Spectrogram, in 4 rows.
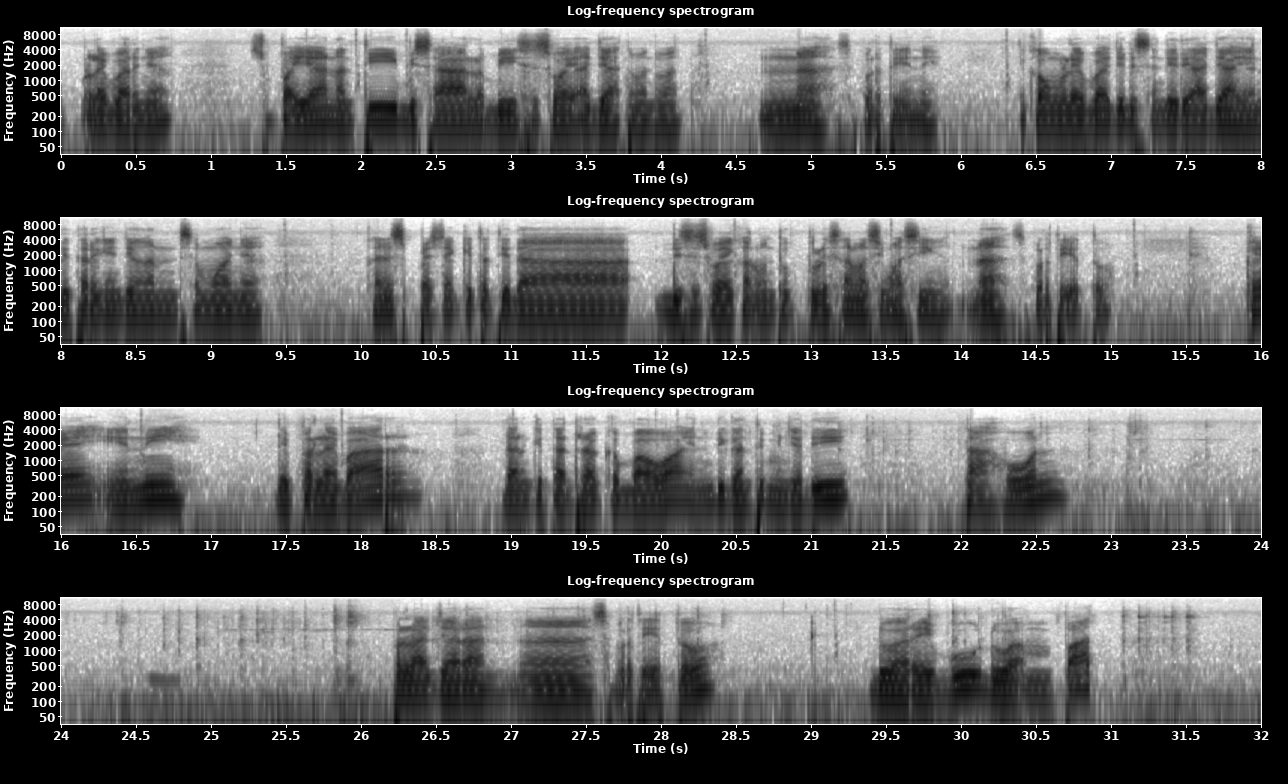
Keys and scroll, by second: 20.3 ctrl+a, 21.4-21.7 typing, 23.0 typing, 23.1 ctrl+a, 23.1 ctrl+Caps_Lock, 24.1 Caps_Lock, 25.1-27.2 typing, 28.1 ctrl+a, 30.1-31.0 typing.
